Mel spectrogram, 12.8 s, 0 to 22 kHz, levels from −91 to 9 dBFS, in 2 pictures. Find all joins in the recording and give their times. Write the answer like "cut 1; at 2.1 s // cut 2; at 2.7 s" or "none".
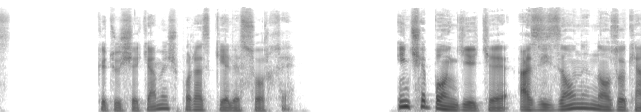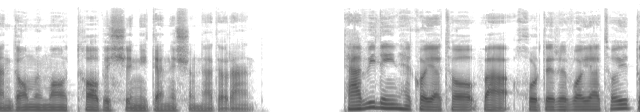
none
